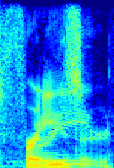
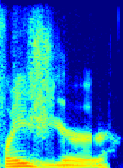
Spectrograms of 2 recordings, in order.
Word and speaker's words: Fraser: Gotta say it right. It's Fraser, not He's a good Frazier. Fraser. Fraser. It's Razor with an F.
